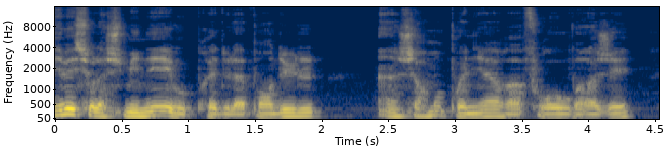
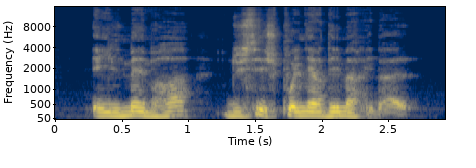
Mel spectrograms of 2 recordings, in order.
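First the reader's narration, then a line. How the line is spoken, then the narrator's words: Cried out. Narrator (French): s'écria-t-elle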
